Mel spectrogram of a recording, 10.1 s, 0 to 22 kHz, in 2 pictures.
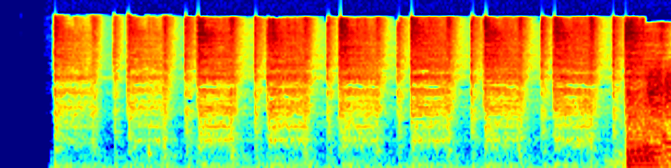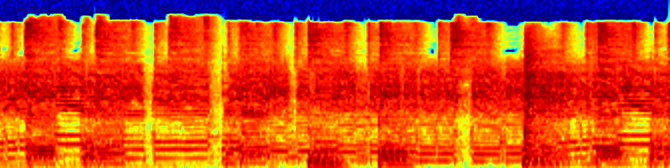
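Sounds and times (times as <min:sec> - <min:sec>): cymbal struck in steady rhythm: 0:00.4 - 0:10.0.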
